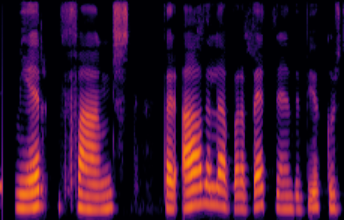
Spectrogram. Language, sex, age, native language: Icelandic, female, 30-39, Icelandic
